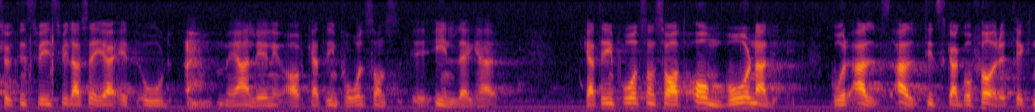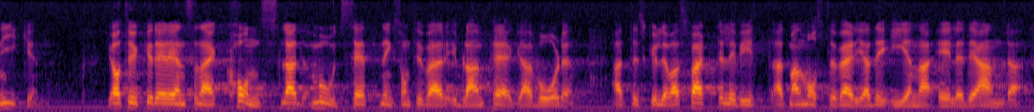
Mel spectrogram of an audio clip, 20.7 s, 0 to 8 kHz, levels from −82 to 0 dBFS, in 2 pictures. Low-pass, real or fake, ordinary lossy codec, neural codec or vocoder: none; real; none; none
